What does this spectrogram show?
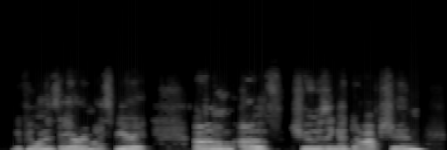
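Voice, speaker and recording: A woman with a slight Southern US accent speaks with ordinary pitch variation in a dry, close sound with no echo. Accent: slight Southern twang. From Arkansas. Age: 30s. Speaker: podcast guest, blind adoptive mother. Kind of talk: casual interview chat. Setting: remote call. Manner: animated.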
